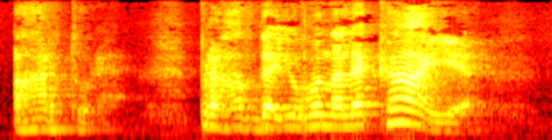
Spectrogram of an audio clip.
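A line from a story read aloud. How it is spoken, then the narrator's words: Shout. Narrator (Ukrainian): закричала місіс Візлі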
